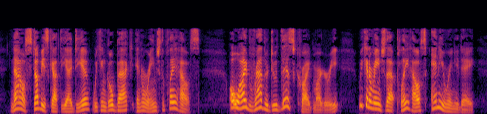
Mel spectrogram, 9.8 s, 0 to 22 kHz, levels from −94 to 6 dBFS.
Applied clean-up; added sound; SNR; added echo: none; none; none; none.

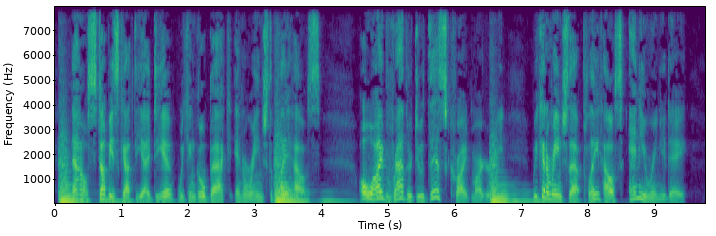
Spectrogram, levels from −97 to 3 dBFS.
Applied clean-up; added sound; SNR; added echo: neural mask model RNNoise.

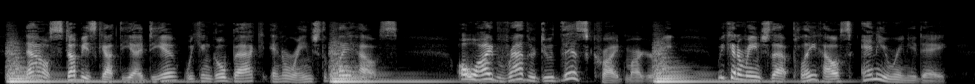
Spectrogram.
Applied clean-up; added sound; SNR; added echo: none; Bowed string instrument; 2 dB; none.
